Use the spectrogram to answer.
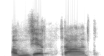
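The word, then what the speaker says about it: अव्यक्तात्: ಇದರ ಒಂದು ಉಚ್ಚಾರಣೆ ಈ ತರ ಬರುತ್ತೆ. ಅವ್ಯಕ್ತಾತ್, ಅವ್ಯಕ್ತಾತ್ ಅಂತ ಕರೀತಾರೆ.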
